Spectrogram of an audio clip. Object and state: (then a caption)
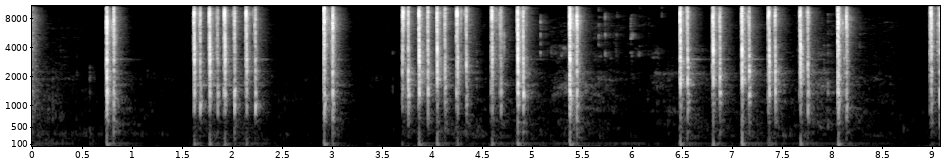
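Plastic mechanical keyboard. Fingertips click the keys of a black plastic mechanical keyboard held vertically in one hand, producing sharp, bright clacks in irregular bursts and single taps separated by short silences. Each click is crisp and dies away almost instantly.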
